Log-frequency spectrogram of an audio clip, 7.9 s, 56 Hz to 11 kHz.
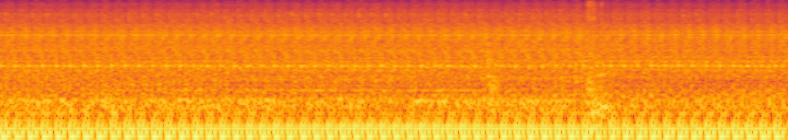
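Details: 1985 USSR-built Belarus 250AS diesel tractor, sat unused about 8–10 years, running after injection-pump timing and fuel-supply work: steady diesel clatter around 220 firing pulses a minute, even with no stumbles, settling into a smooth healthy run.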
